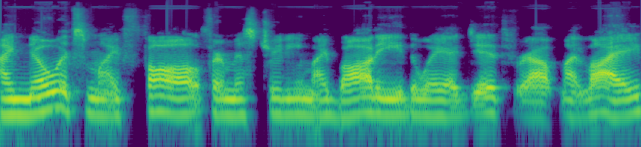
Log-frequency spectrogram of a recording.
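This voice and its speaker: In an Idaho accent, a woman speaks at a moderate pace with a fairly low pitch. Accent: American, Idaho. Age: 60s. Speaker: vlogger. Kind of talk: casual chat. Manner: animated.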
